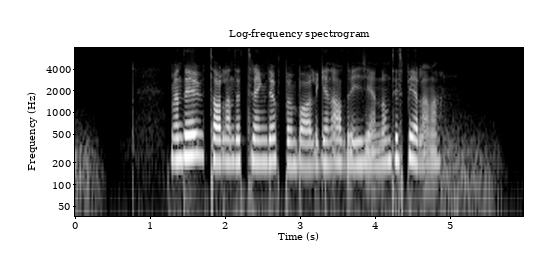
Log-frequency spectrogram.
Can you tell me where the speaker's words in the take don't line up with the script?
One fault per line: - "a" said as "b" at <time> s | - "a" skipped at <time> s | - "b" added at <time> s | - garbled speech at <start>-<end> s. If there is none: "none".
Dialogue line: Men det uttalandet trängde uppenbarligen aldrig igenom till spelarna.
none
